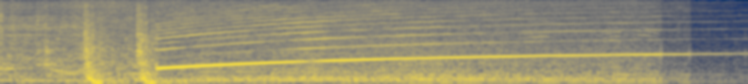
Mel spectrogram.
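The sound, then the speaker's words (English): An ambulance siren wails upward in a long, loud tone that climbs steadily in pitch and holds high before cutting off. Two sharp knocks come just before the wail begins. “They load him into a waiting ambulance.”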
